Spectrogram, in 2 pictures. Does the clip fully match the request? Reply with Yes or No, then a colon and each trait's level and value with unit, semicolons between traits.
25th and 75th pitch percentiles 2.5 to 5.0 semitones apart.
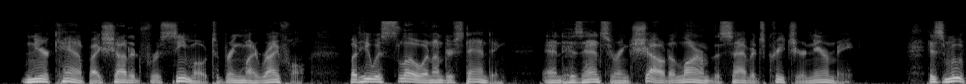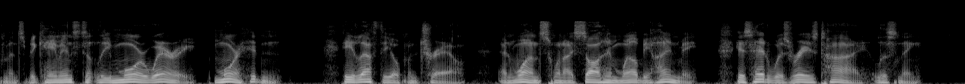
Yes: average, 4.4 semitones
